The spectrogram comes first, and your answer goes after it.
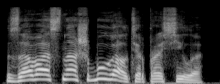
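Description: A man voicing a brash, crude woman boss with a low chesty voice, firing blunt, mocking questions at an applicant. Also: big pitch swings, unhurried, dry recording, studio quality.

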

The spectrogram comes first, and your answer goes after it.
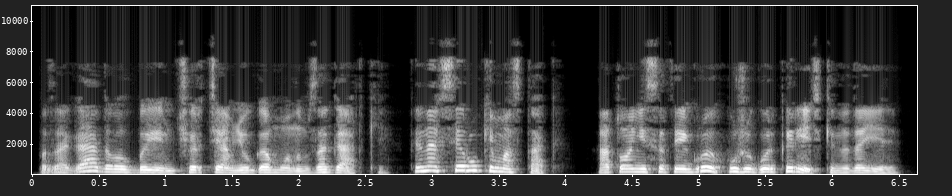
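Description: A man's voice: on the high side, very animated, quick pace, highs cut off. A man reading aloud voices an older peasant father who talks plainly and good-naturedly. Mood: calm.

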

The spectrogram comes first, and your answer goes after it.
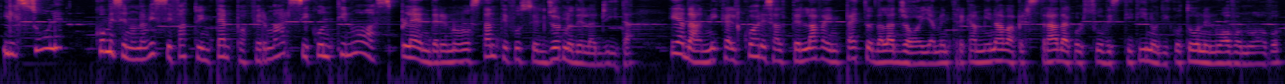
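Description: A woman narrating a children's novel aloud in an expressive storytelling manner. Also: fairly low pitch, normal speed, few pauses, soft background music. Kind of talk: audiobook reading of a children's novel.

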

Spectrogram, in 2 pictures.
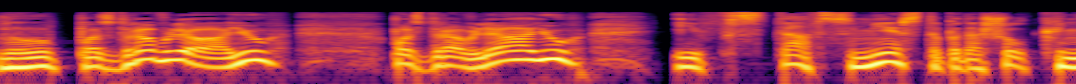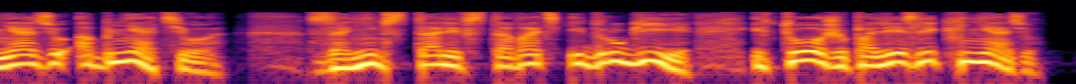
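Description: Male narrator, classic novel audiobook, steady even reading, dry studio mic. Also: mid-range voice, normal speed, breathy edge, no room sound.

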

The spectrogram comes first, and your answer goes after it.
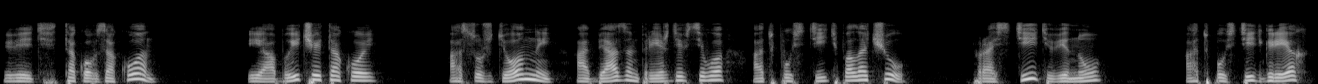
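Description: A sullen, menacing hooded executioner, as a male narrator puts him on, gruff and unhurried in an audiobook scene. His words come slow and heavy, low and grudging. The recording is dry and a little dull. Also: darkish tone, no echo. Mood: stubborn.

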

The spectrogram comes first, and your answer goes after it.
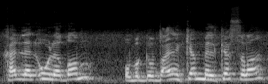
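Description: A man's voice: extremely high pitch, steady tone. A man teaches Quran recitation, drawing out sample words and firing questions at his students. The recording is dull and lo-fi, with a faint hiss underneath. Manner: demonstrates words slowly, repeating them and asking the class questions. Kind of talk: tajweed lesson. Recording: dull lo-fi with faint background noise.

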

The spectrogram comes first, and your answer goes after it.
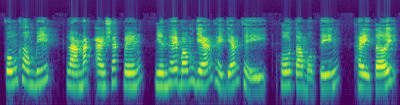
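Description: High-voiced woman narrating a novel. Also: normal speed, a little mellow. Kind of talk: audiobook narration. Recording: dull lo-fi recording.

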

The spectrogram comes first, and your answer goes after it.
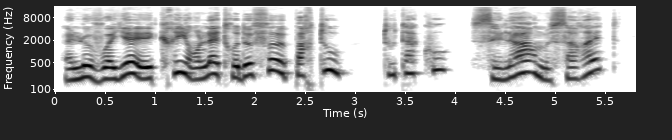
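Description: A woman reading a classic novel aloud in a measured, dramatic way. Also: fairly high pitch, a little mellow. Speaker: audiobook reader. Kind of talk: scripted literary narration.

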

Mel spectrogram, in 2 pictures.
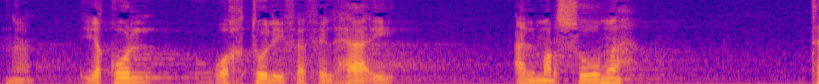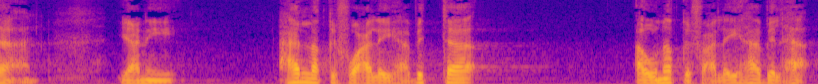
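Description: A man teaching a religious text, reading passages aloud and explaining them in a measured lecturing manner. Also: mid-range voice, lively intonation, darkish tone, long reverb tail. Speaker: sheikh teaching a classical text. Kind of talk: religious lesson explaining a treatise. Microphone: amplified lecture microphone.

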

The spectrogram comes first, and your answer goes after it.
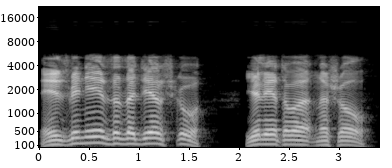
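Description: A man's voice: medium pitch, unhurried, smooth, dull audio, natural voice. A man voicing a jovial, sly sorcerer with a breezy, friendly manner.

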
